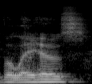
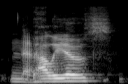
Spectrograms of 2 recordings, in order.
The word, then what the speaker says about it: Vallejos: than the spelling yeah is it vallejos it was not pronounced that way but that's what it looks like yeah it was very so it's not pronounced that way valos valos you're gonna miss me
